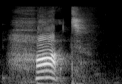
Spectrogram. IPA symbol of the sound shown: ɑ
